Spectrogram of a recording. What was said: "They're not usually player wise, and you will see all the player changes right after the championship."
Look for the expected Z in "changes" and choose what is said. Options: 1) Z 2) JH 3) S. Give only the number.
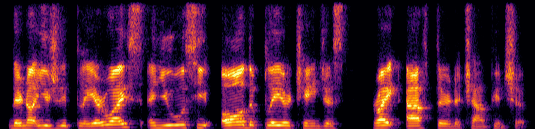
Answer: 3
